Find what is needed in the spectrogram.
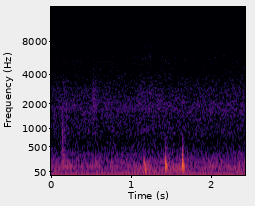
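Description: Near silence with three soft, low thumps in quick succession a little over a second in.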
